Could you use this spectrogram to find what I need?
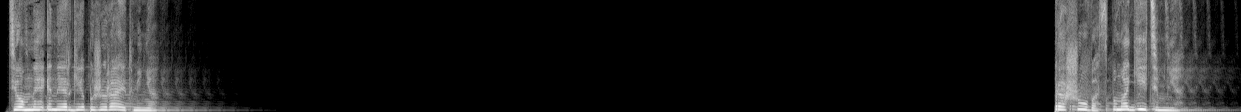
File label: cinematic voice, ru; lineage2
